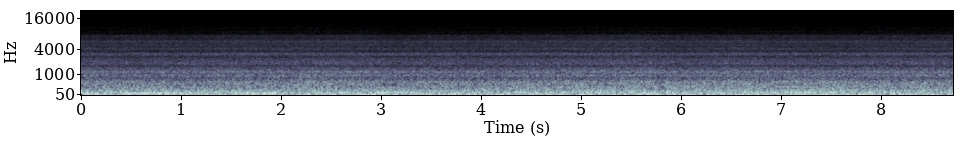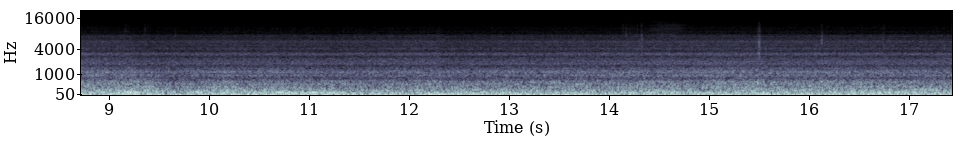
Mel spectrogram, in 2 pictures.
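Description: Road noise rumbles steadily from inside a moving car on a highway.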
